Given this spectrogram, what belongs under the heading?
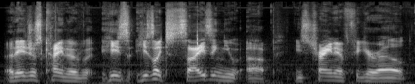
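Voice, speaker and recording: A young man running a tabletop game as game master, animated and laughing often. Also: mid-range voice, normal speed, faint music behind. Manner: animated, laughs often, slips into quoted voices. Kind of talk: narrating a tabletop game over a call.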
